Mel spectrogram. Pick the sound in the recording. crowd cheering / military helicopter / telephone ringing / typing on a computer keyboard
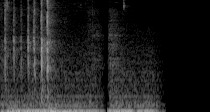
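typing on a computer keyboard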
